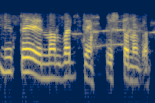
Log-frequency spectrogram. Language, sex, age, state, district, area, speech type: Assamese, female, 45-60, Assam, Udalguri, rural, conversation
